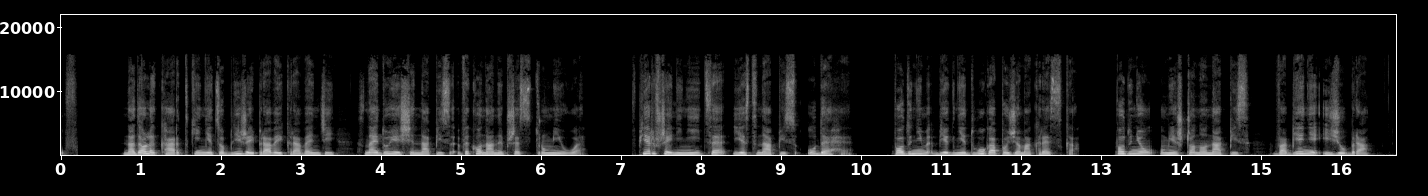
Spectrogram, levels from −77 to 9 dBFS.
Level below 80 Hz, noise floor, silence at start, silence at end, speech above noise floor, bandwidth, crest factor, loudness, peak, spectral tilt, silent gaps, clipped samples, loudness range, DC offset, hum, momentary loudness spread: -54 dBFS; -81 dBFS; 0.05 s; 0.35 s; 60 dB; 16 kHz; 18 dB; -21 LUFS; -4 dBFS; -5 dB/octave; 0.25-0.29 s, 0.65-0.72 s; under 0.1%; 2 LU; under 0.1%; none; 10 LU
